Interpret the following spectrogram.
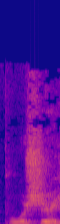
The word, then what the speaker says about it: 不: Now, quick reminder, this character, pronounced 不 by itself with a falling fourth tone, has a tone change rule, so if it precedes a character with a falling fourth tone, it changes into a rising second tone.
